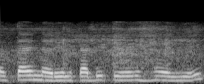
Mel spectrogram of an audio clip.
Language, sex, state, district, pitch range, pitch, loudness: Hindi, female, Maharashtra, Gondia, 185-200 Hz, 190 Hz, -15 LUFS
